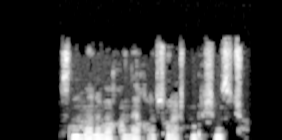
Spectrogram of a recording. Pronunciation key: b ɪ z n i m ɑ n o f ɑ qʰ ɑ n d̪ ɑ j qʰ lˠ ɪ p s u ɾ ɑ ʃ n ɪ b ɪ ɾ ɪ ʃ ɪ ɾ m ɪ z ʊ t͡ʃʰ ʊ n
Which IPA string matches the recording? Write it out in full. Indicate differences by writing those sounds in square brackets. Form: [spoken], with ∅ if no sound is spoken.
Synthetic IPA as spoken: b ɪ z n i m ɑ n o [v] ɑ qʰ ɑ n d̪ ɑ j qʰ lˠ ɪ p s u ɾ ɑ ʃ n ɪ b ɪ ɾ ɪ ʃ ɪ [∅] m ɪ z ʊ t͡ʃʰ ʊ n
